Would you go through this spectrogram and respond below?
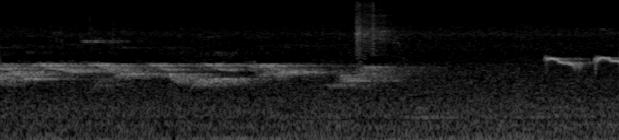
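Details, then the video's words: Lure orange-headed thrush in fighting song, prompted by a female's call: a continuous stream of warbled notes fading out, ending with two thin high whistles over a faint hiss. "Chim Quế lâm mồi, hót đấu cực hay. kèm tiếng quế lâm mái, kích trống hót đấu hay."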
